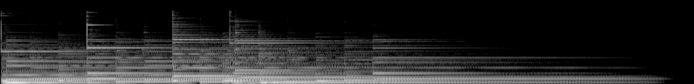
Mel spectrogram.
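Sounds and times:
glockenspiel: 0.0s - 4.7s
piano: 0.0s - 6.6s
picked guitar: 0.0s - 6.6s
warm sincere multimedia signature ident music: 0.0s - 6.6s
bass: 0.0s - 6.7s.

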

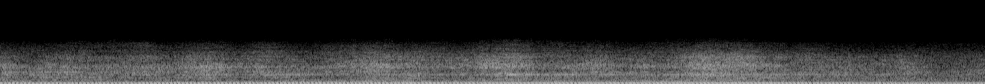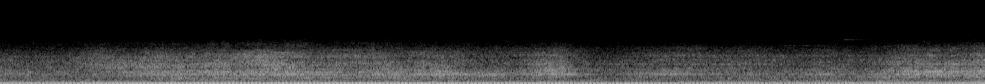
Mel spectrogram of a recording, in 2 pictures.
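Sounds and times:
police transport helicopter flying overhead searching: 0.0s - 19.7s.

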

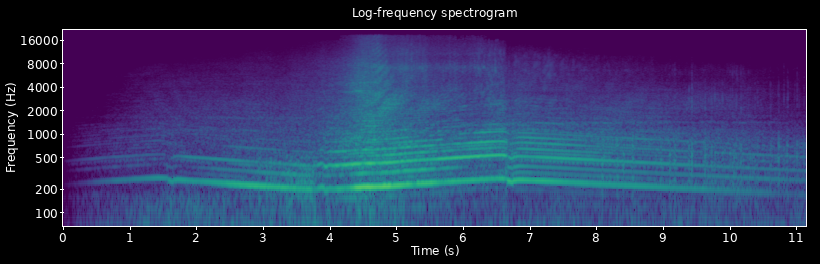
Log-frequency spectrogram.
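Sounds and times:
Honda Hornet race bike passing fast: 0.1s - 11.1s.

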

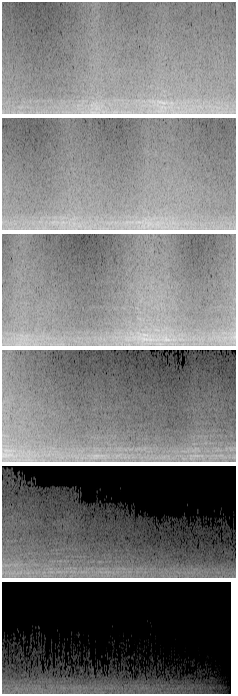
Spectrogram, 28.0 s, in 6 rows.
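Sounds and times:
F1 race car passing at speed on a race track: 0.0s - 21.4s.

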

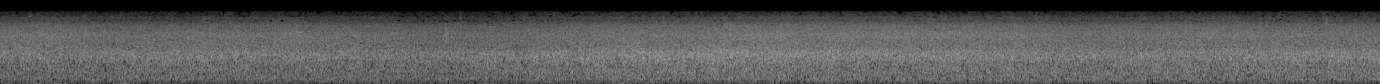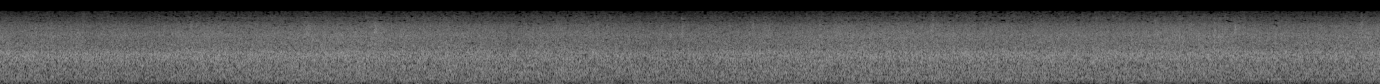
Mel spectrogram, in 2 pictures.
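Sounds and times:
heavy rain storm on a roof outdoors: 0.0s - 27.5s.

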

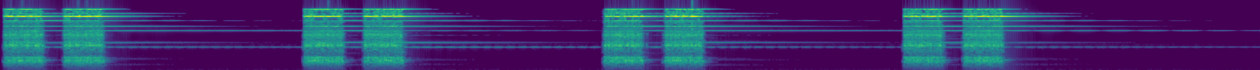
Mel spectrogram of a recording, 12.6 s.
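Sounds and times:
Siemens H70 phone ringing, Australian standard ring: 0.0s - 1.7s, 3.0s - 4.6s, 6.0s - 7.6s, 9.0s - 10.8s.

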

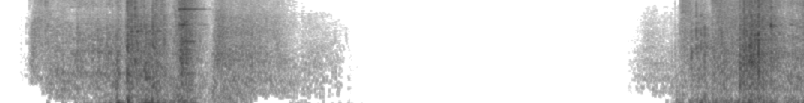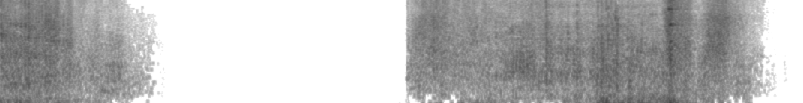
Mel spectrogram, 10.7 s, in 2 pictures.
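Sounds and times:
shower curtain sliding: 0.1s - 2.2s, 4.2s - 6.5s, 8.1s - 10.6s.

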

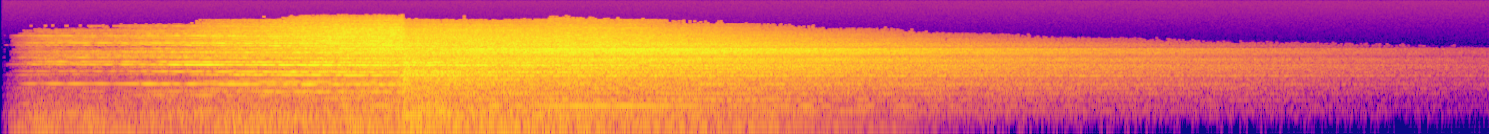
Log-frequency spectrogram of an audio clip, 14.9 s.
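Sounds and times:
horror atmospheric mystery swell: 0.2s - 9.3s.

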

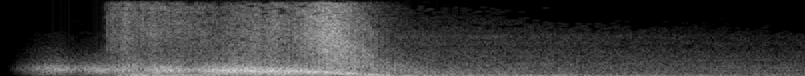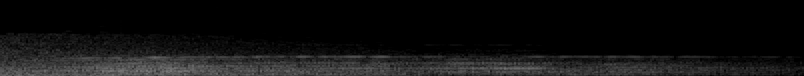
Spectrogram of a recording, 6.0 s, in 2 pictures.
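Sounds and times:
fighter jet sonic boom: 0.1s - 4.6s.

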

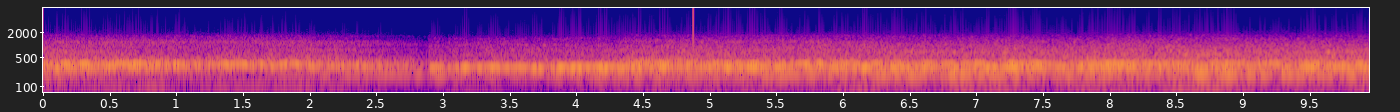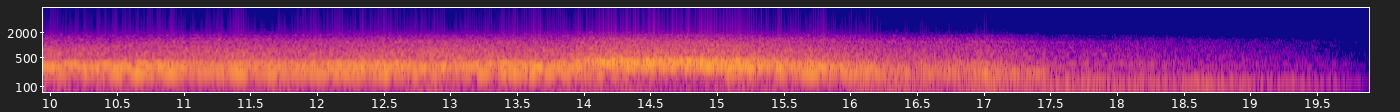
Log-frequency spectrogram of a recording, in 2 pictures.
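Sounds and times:
supernatural alien wind sound design: 0.0s - 19.5s.

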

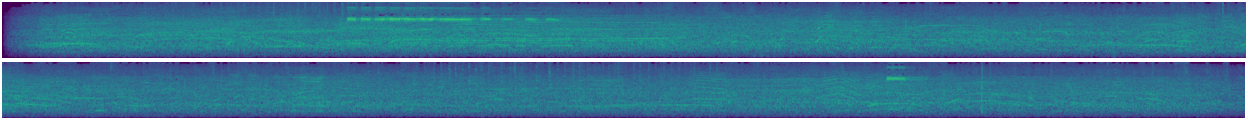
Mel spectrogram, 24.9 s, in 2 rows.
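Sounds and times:
American football match crowd noise: 0.0s - 24.8s
referee whistle: 3.4s - 5.7s, 21.2s - 21.8s.

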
